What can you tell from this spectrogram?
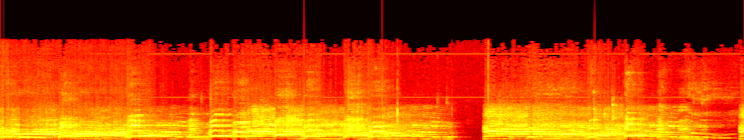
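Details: Dog howling in response to sound effects, sustained mournful wails that waver and slide downward, nearly continuous for about nine seconds with one brief pause, layered over other tonal background sounds.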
